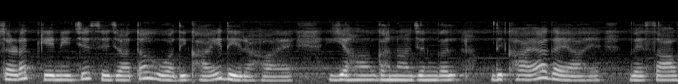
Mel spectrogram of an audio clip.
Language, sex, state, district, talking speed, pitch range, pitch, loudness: Hindi, female, Uttar Pradesh, Hamirpur, 170 wpm, 200-220 Hz, 210 Hz, -17 LUFS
